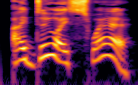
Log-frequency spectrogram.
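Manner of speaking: high, slow, desperate plea; pleading girl. A narrator's reading. Frightened girl swears to the gunmen, high and slow. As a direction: beg them to believe you, slowly.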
